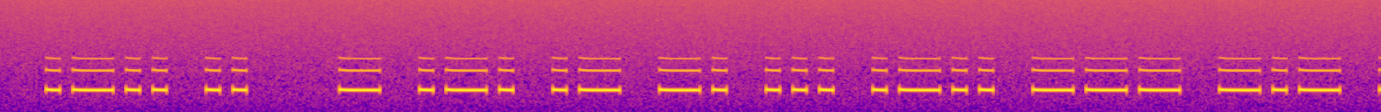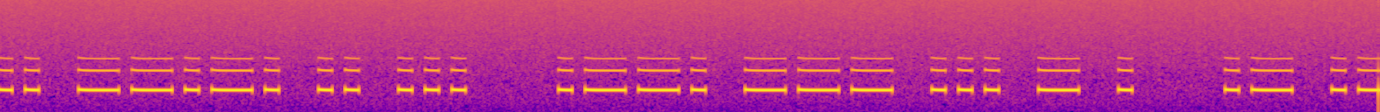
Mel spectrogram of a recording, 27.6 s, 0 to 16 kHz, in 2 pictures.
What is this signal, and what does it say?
Morse code (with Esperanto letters), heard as a keyed tone, machine-sent, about 9 wpm, 730 Hz. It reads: LI TRANSLOKIĜIS POSTE …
